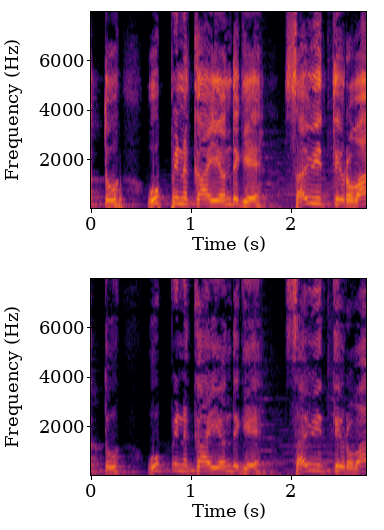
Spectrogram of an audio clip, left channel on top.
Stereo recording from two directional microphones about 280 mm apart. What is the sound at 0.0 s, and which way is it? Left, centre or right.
Speech, left.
